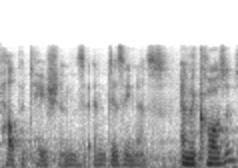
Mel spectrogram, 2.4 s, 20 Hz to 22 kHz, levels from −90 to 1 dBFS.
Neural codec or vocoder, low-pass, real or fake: codec, 24 kHz, 3.1 kbps, DualCodec; 7.2 kHz; fake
